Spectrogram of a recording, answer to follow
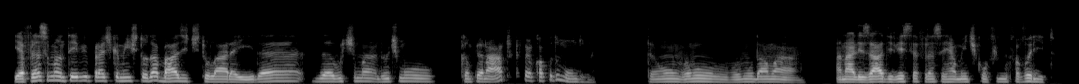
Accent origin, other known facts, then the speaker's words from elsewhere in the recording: Brazil; ficaremos muito felizes como brasileiros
